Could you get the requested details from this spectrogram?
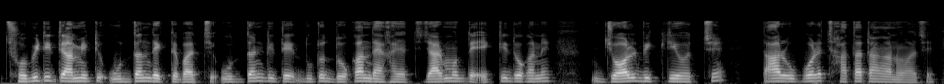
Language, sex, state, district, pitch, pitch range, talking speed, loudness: Bengali, male, West Bengal, Malda, 140 Hz, 125-150 Hz, 145 wpm, -23 LUFS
